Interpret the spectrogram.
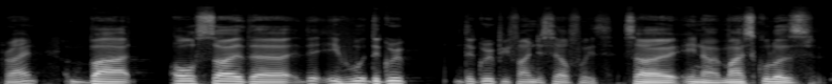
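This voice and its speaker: A very deep-voiced man in his thirties, born in Bangladesh, chatting as a podcast guest. His tone is warm and smooth, and he thinks aloud, circling round his point and correcting himself as he goes. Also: fairly even intonation, a little slow, no echo, studio quality. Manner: thoughtful, meandering, self-correcting. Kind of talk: casual conversation.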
